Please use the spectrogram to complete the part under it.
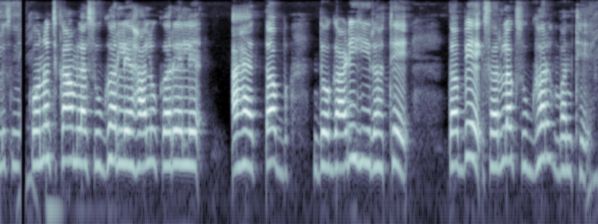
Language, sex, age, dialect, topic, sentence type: Chhattisgarhi, female, 25-30, Northern/Bhandar, agriculture, statement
